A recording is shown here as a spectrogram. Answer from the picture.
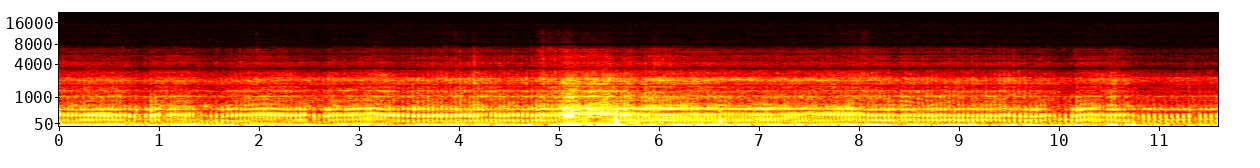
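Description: Beta 350 enduro dirt bike's engine running onboard under constantly changing throttle while climbing a forest trail, with a louder burst and a few knocks about five seconds in.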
